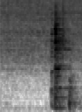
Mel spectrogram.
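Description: Carrots fry in a pan, with a short, soft sizzle and stirring scrape that starts after a quiet moment and comes as two brief bursts.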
